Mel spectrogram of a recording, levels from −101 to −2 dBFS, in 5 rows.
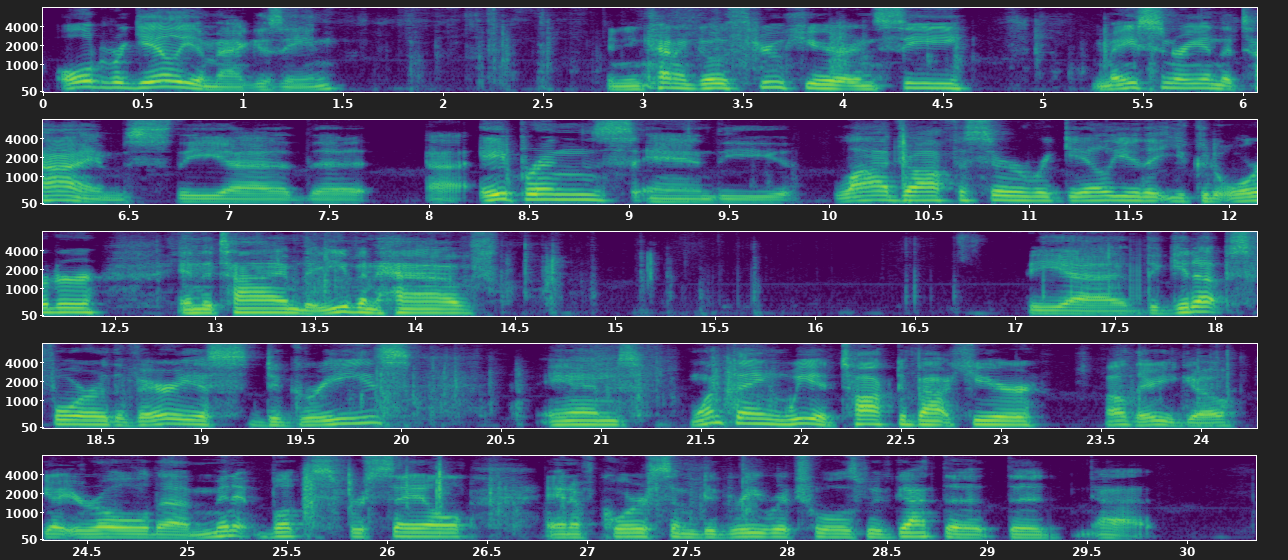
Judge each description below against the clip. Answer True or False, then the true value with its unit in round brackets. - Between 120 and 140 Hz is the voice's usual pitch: True (135 Hz)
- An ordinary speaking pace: True (155 wpm)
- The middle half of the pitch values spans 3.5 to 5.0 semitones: True (4.1 semitones)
